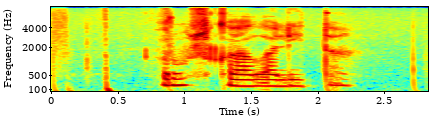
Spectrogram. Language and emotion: Russian, sad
